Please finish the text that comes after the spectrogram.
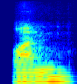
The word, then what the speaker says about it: von: Bist du ein Freund von Jesse? Are you a friend of Jesse's? Notice how in German you say von, yeah, instead of off. So it's like saying from. And the B is pronounced like an F if you're a beginner,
